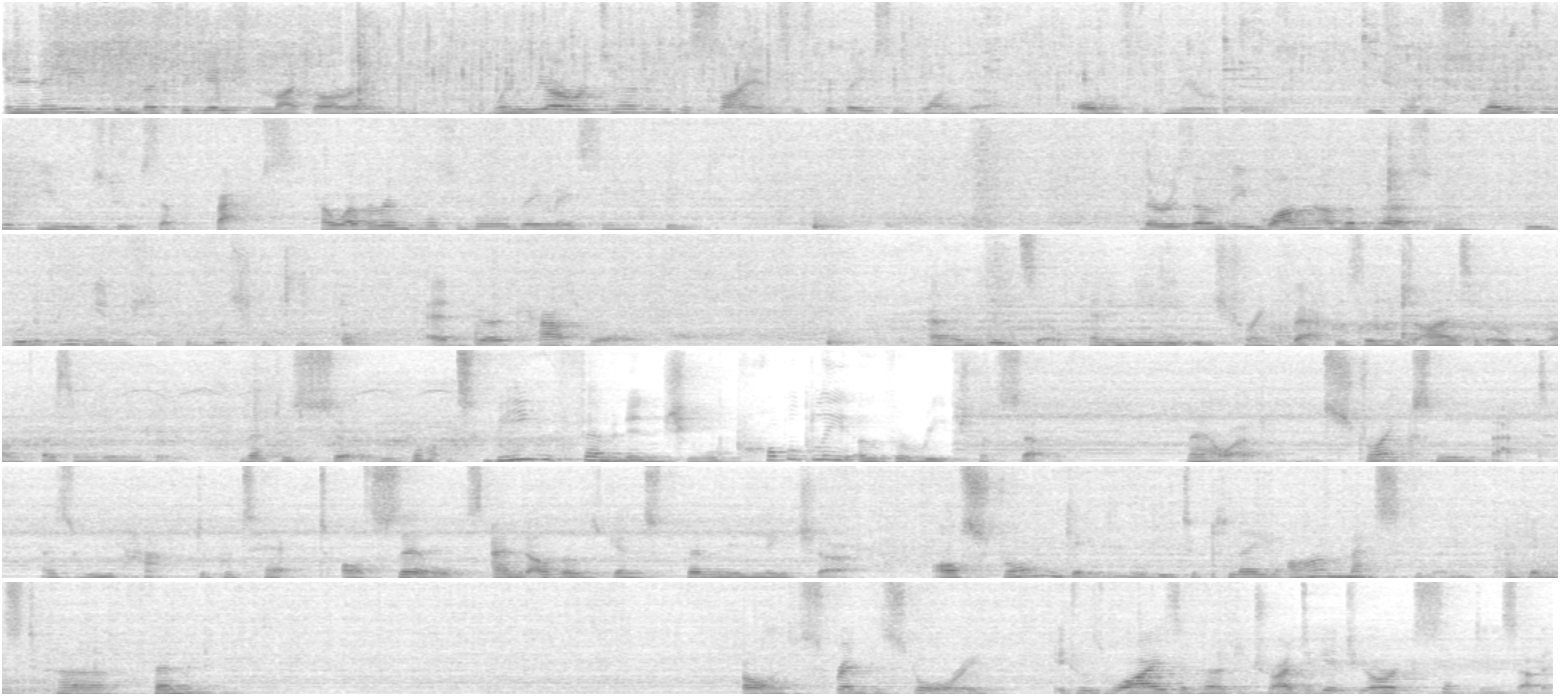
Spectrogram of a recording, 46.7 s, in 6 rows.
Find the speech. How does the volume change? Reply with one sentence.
The loudness of the talking stays about the same.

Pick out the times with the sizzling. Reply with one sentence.
You can hear the sizzling from 0.0 to 25.3 s.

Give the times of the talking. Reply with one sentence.
The talking can be heard from 0.0 to 11.2 s, from 13.4 to 18.8 s, from 20.1 to 40.1 s and from 42.6 to 46.6 s.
